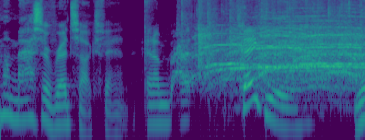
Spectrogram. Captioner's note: cheers and applause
